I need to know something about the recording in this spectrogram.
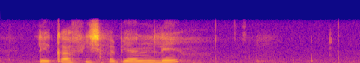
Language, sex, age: Northern Sotho, female, 18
